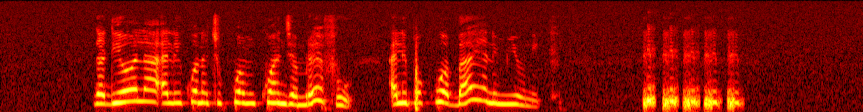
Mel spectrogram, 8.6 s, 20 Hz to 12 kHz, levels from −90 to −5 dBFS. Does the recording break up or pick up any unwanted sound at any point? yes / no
yes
